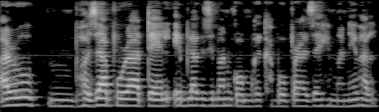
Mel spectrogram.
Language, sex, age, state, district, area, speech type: Assamese, female, 45-60, Assam, Charaideo, urban, spontaneous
